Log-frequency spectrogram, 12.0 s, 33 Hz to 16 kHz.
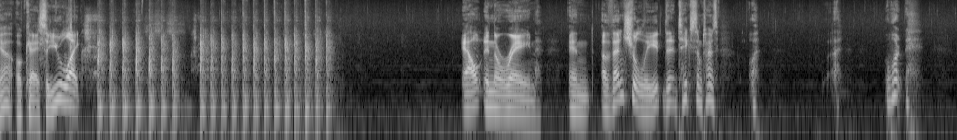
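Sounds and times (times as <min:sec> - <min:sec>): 
speech: 0:00.0 - 0:01.4, 0:05.8 - 0:09.6, 0:10.4 - 0:11.6
knocking on a door: 0:01.1 - 0:04.3.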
